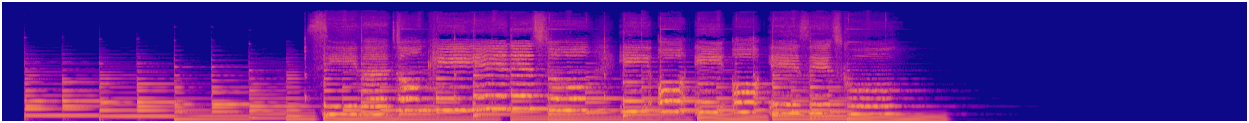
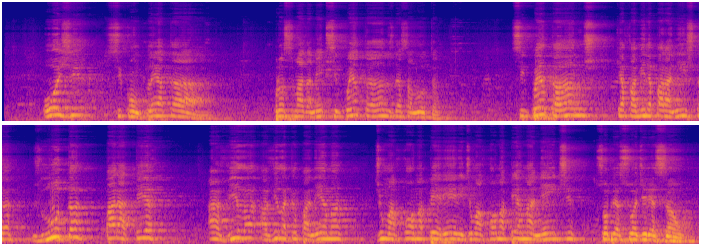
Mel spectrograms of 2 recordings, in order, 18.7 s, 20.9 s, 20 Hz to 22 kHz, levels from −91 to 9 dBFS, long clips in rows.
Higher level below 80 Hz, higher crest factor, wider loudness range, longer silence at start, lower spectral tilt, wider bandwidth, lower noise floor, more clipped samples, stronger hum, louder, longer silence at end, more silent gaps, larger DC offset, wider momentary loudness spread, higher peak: about the same, -40 dBFS vs -44 dBFS; about the same, 20 dB vs 18 dB; first, 9 LU vs 4 LU; first, 0.35 s vs 0.2 s; about the same, -5 dB/octave vs -6 dB/octave; second, 16 kHz vs over 20 kHz; first, under -90 dBFS vs -41 dBFS; neither; neither; second, -20 LUFS vs -17 LUFS; first, 4.5 s vs 0 s; neither; neither; about the same, 12 LU vs 12 LU; about the same, -2 dBFS vs 0 dBFS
